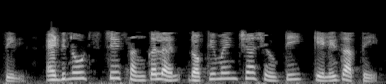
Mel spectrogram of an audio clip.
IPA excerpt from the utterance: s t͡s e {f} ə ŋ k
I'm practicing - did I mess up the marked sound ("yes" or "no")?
yes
